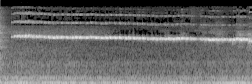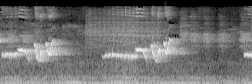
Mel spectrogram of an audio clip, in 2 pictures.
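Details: Young white-rumped shama from Indonesia, sung as a lure to start non-singing shamas: a long, pure, slightly falling whistle of about five seconds, followed by two phrases of low whistles breaking into jerky, stepped note clusters.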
